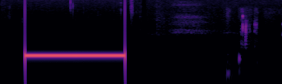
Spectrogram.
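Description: A single steady telephone ringing tone sounds for about a second while a call is placed, a clean mid-pitched beep that cuts off sharply, followed by faint rustling and quiet clicks.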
